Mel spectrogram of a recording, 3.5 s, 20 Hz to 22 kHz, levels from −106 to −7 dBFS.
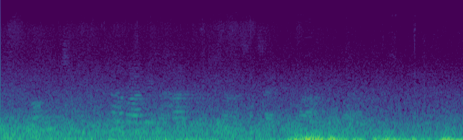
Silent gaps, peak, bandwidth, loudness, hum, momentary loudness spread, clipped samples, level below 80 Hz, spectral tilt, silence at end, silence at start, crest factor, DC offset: none; -24 dBFS; 2.6 kHz; -50 LUFS; none; 8 LU; under 0.1%; -44 dBFS; -9.5 dB/octave; 0 s; 0 s; 18 dB; under 0.1%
